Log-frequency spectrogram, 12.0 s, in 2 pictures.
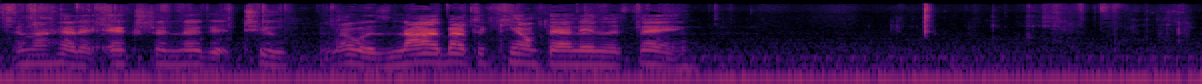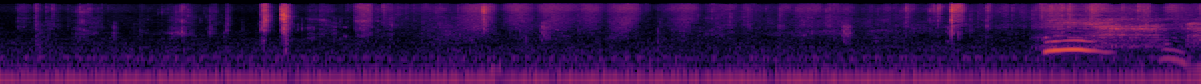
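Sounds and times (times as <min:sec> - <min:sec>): steady low hum: 0:00.0 - 0:12.0
close-miked chewing: 0:04.9 - 0:09.0.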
